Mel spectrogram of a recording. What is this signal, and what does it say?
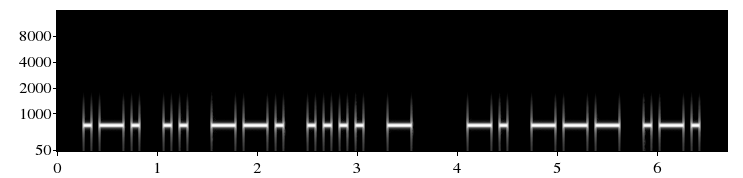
Morse code, heard as a keyed tone, about 15 wpm, 700 Hz. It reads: RIGHT NOR
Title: Sentences from Top 1500 Words 15wpm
